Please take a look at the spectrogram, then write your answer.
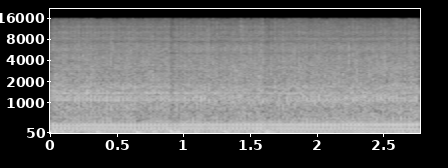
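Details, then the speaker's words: Honda WX15 1.5-inch water pump, after sitting three years, running at about half throttle feeding a high banker. Small single-cylinder engine holding a steady, even drone with no knocks or misses; normal running. "So there you have it. Running about half throttle right now. Should be plenty good."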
